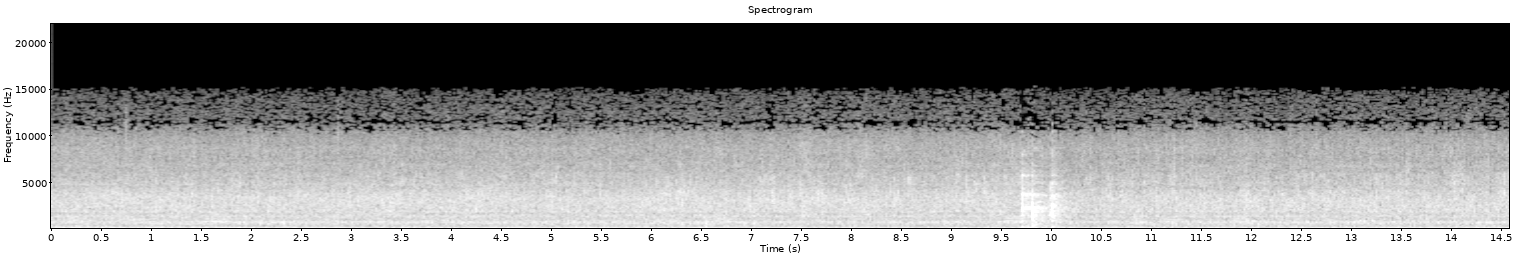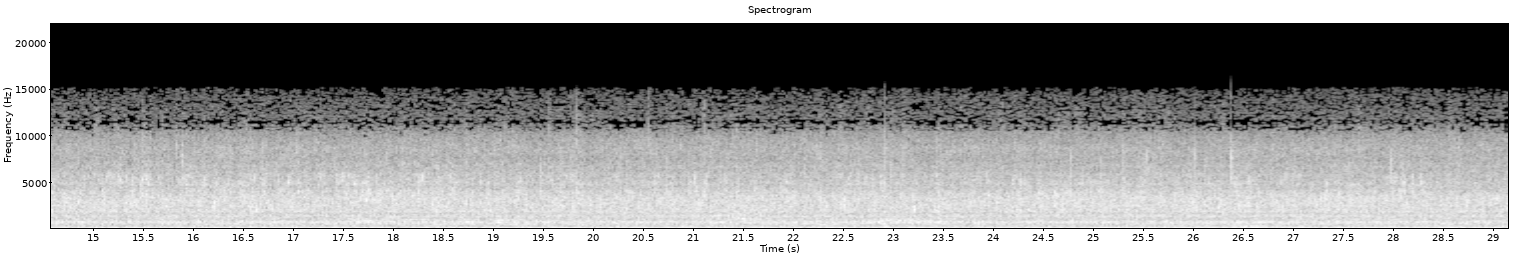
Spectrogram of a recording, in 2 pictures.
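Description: Chicken, potatoes and carrots sizzling steadily in a frying pan covered with a glass lid. About ten seconds in there is a sharp double clack.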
